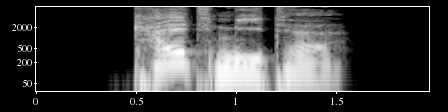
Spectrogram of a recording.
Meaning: base rent
- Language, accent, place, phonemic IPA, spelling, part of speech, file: German, Germany, Berlin, /ˈkaltˌmiːtə/, Kaltmiete, noun, De-Kaltmiete.ogg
